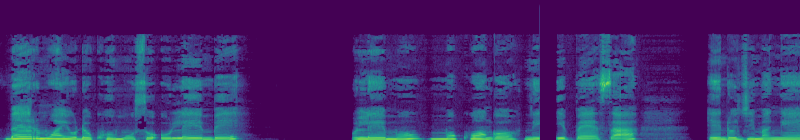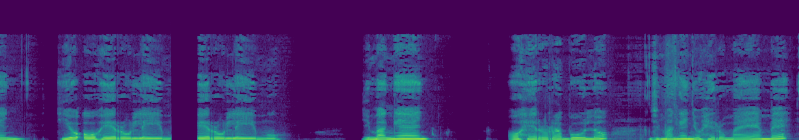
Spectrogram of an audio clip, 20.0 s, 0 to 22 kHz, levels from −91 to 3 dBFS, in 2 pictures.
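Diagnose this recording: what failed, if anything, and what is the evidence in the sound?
The network stage failed: the speech stream dropped and reconnected twice. At 6.74 s the sound goes silent for about 0.22 s, then resumes roughly a tenth of a second further on, so a little speech is skipped. At 12.13 s, just after "ti ohero", a 0.34 s gap follows. Playback then restarts 0.84 s earlier, so that stretch is heard again. Each time the player rebuilt its decoder mid-stream, and the first frame comes back fading in.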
